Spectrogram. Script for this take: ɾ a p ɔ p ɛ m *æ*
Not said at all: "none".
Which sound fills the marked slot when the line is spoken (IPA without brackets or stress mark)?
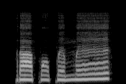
ɛ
